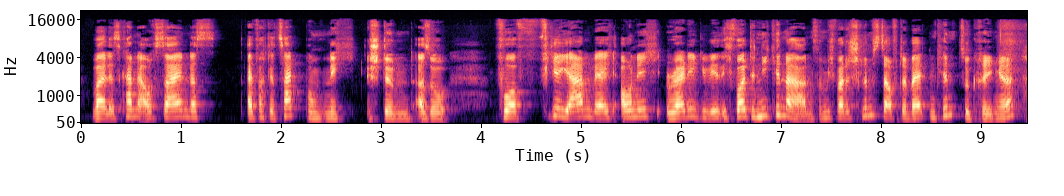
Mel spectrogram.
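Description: A woman's fairly high-pitched, ordinary speaking voice with ordinary pitch variation. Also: fairly quick pace. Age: 30s. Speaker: podcast host, coach. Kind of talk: casual chat.

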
